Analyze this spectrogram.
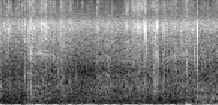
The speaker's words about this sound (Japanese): いやーここがきっと一番下であ雨降ってきちゃったな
